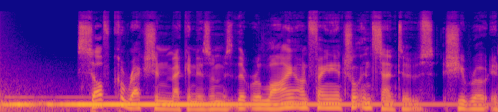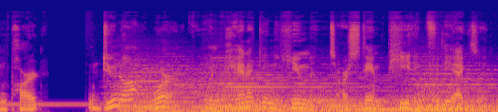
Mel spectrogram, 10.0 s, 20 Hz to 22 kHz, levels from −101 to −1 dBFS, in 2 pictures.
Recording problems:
background music; very loud; throughout; 1 dB above the speech

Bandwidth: 15 kHz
